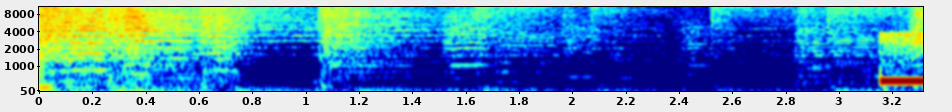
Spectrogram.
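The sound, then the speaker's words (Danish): Soft, muffled musical sounds give way to a loud, steady telephone ringing tone while calling a woman; it cuts in abruptly near the end and holds as a single pure beep. “Prøv lige at ringe til hende. Prøv lige for at høre.”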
